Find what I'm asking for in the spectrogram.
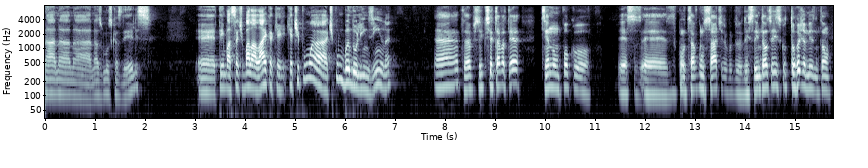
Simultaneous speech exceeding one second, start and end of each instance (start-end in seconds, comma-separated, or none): none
